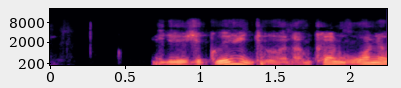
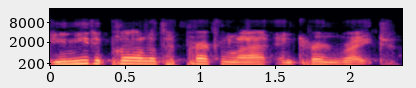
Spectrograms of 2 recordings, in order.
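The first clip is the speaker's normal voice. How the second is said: raised, firm direction; urgent instruction; 6 semitones higher, 3 dB louder than usual. Retold or imitated. Wife instructing her husband to drive, raised firm voice. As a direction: spell the move out to him.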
